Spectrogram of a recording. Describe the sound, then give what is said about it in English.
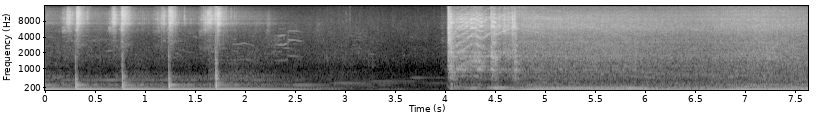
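A car drives a bumpy, remote logging road. Four sharp knocks ring over a low engine hum, which fades nearly to quiet before a loud, steady rumbling roar takes over for the rest. “Starting from the Comox Valley, we drive a bumpy 5 hours down a remote logging road.”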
